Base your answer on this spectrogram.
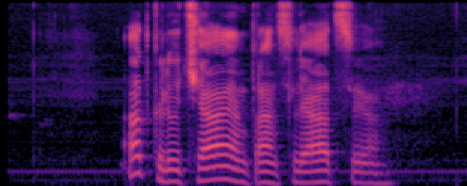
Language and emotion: Russian, sad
